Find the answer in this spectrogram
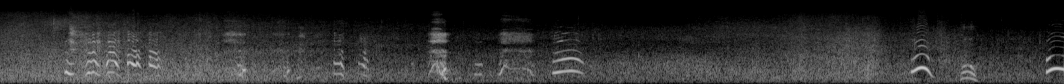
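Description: Breaking surf washing in around people wading in shallow water: a steady rush of waves that swells in the first couple of seconds. Short laughs and cries of 'ooh' sound over it, loudest near the start and end.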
